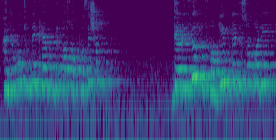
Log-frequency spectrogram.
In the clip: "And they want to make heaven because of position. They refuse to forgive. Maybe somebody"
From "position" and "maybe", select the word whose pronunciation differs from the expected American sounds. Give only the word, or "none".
position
